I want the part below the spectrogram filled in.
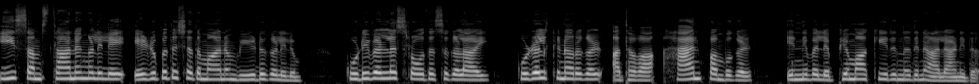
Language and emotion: Malayalam, neutral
